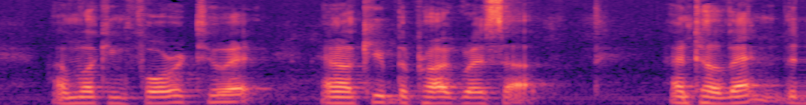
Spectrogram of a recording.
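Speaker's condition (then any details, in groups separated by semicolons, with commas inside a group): Cerebral palsy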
